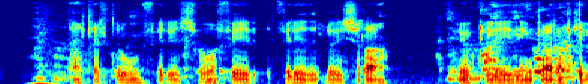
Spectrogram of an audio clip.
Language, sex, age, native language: Icelandic, other, 15, Icelandic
